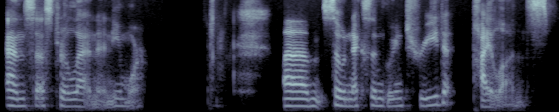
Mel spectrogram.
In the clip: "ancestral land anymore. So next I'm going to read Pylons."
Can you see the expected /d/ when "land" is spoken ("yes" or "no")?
no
